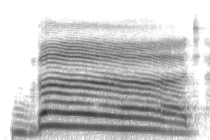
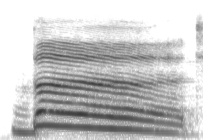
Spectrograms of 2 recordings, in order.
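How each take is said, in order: No difference in how they are said.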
